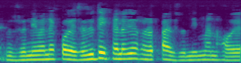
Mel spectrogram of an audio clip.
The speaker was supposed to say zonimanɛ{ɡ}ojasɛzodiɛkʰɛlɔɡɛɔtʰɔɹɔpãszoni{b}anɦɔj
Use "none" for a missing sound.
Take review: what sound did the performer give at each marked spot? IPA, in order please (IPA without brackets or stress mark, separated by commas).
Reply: k, m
